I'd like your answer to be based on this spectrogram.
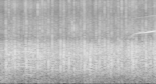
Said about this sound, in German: Und vielleicht können wir dem Team einen riesen, riesen Applaus geben.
